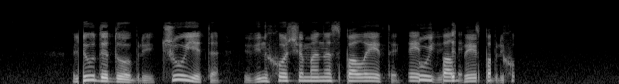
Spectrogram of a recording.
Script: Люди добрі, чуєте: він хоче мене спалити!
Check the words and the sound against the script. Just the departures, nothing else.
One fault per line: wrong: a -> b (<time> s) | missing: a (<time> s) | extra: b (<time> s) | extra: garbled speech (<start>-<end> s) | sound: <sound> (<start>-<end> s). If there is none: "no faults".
sound: dropout (0.8-0.8 s)
extra: garbled speech (4.1-5.1 s)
